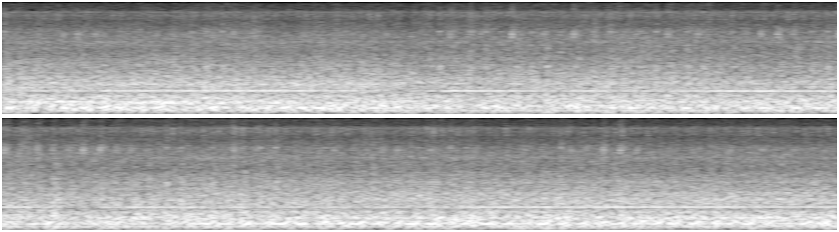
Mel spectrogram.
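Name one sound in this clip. Tyres roll with a steady rumble on the road.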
